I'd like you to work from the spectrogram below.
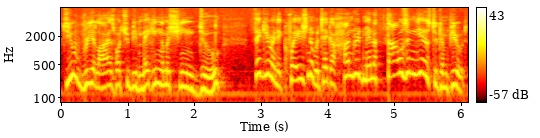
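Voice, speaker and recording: Man playing cautious older scientist, high animated voice. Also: slight background noise. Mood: grave, warning. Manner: measured, admonishing, formal. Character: earnest, cautious older male scientist, protective mentor. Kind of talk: old-fashioned radio drama acting.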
